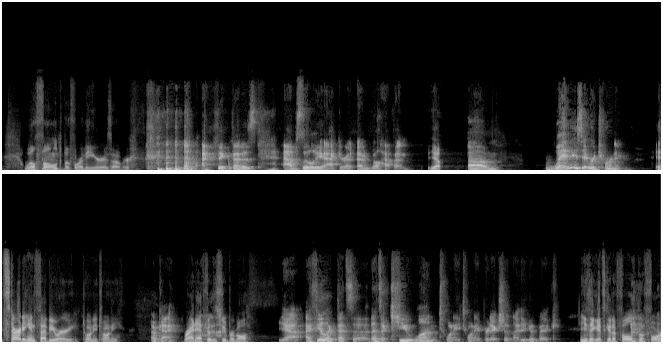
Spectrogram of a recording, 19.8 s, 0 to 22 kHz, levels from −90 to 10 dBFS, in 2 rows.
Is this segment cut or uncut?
uncut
